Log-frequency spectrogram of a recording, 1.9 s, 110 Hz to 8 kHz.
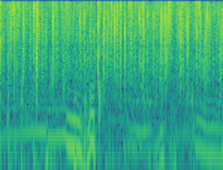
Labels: {"label": "biophony, cascading saw", "recorder": "SoundTrap 600 or HydroMoth"}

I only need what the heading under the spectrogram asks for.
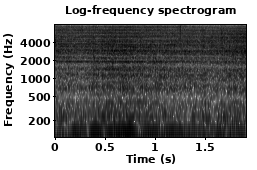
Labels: {"label": "anthrophony, boat engine", "recorder": "SoundTrap 500"}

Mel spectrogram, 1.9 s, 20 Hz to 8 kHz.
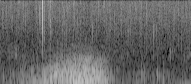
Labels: {"label": "biophony, growl", "recorder": "SoundTrap 500"}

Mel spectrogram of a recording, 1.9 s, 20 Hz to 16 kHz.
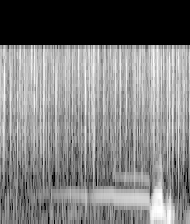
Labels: {"label": "biophony, cascading saw", "recorder": "SoundTrap 600 or HydroMoth"}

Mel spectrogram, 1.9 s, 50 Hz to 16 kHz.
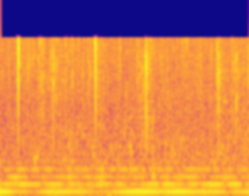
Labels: {"label": "biophony, midshipman", "recorder": "SoundTrap 500"}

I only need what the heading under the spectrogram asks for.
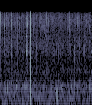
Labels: {"label": "ambient", "recorder": "HydroMoth"}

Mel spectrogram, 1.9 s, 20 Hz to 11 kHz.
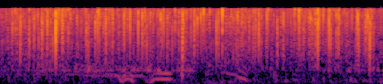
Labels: {"label": "biophony, cascading saw", "recorder": "SoundTrap 600 or HydroMoth"}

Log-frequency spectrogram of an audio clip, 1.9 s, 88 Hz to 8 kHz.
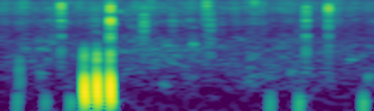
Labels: {"label": "biophony, knock", "recorder": "SoundTrap 600 or HydroMoth"}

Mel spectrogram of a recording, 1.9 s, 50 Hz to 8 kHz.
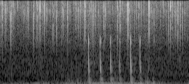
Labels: {"label": "biophony, knock", "recorder": "SoundTrap 300"}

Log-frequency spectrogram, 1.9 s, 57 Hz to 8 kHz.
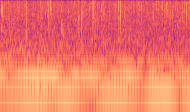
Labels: {"label": "biophony, midshipman", "recorder": "SoundTrap 500"}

